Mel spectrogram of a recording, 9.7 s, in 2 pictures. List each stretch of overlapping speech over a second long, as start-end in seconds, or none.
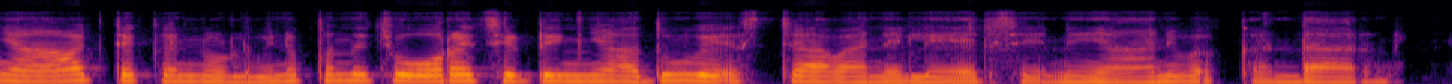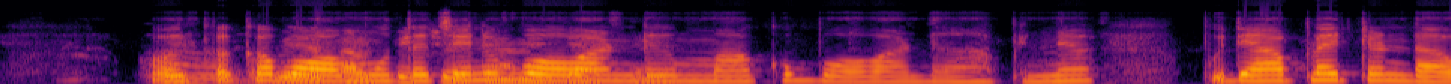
5.4-7.1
